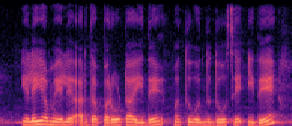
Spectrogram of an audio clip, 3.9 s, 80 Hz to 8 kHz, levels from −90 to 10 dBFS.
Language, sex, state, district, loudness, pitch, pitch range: Kannada, female, Karnataka, Bangalore, -14 LUFS, 180 Hz, 170-190 Hz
